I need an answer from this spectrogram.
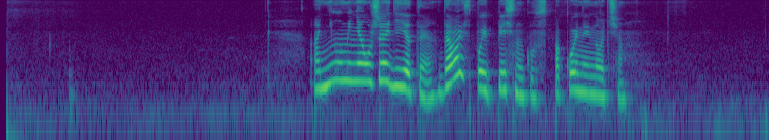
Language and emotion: Russian, positive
